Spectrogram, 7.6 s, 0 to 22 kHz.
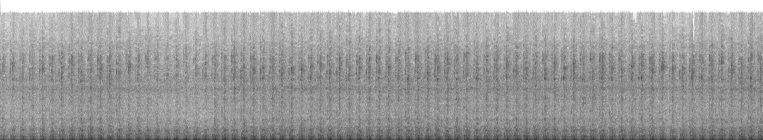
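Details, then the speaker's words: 1977 Kawasaki KZ650/Z650 B1 four-cylinder, first long run after much tinkering, carbs not yet synced, air box off: loud lumpy idle with uneven beat and missing pulses; sounds like one cylinder not firing, its pipe cold while the other is warm. "hopefully get these carbs synced but it sounds like a cylinder isn't firing yes this this pipe is warm this pipe is cold"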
